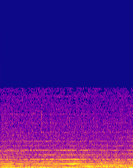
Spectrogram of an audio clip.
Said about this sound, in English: It's rain. It's okay, it's fine. Nothing to be scared of. Here, I'll show you. It's just rain, it's okay.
